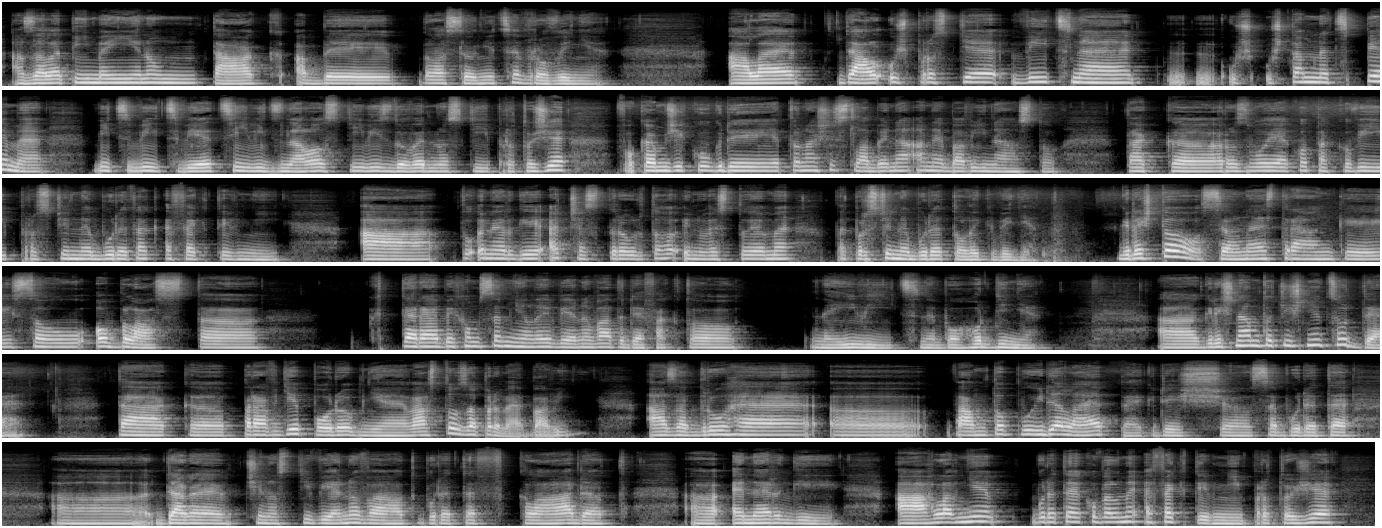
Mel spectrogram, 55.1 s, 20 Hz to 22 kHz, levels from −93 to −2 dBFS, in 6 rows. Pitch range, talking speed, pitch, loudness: 150-185 Hz, 120 wpm, 170 Hz, -19 LUFS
